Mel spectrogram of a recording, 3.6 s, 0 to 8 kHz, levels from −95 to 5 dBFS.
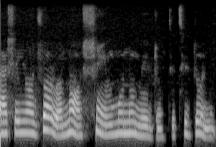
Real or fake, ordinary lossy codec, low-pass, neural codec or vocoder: real; none; 7.2 kHz; none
